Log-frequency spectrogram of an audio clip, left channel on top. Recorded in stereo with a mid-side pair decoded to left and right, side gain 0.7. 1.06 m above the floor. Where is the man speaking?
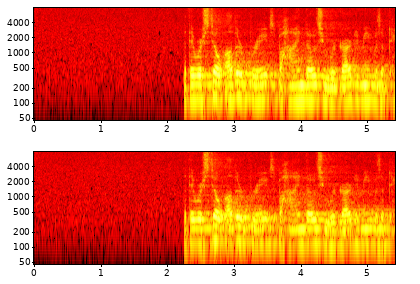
15° left, 0.9 m.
